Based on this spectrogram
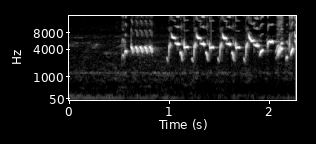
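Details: Maestro bird in song: a brief steady high note, a short pause, then a string of quick up-and-down chirps repeated in a lively, choppy pattern; low steady hum beneath.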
